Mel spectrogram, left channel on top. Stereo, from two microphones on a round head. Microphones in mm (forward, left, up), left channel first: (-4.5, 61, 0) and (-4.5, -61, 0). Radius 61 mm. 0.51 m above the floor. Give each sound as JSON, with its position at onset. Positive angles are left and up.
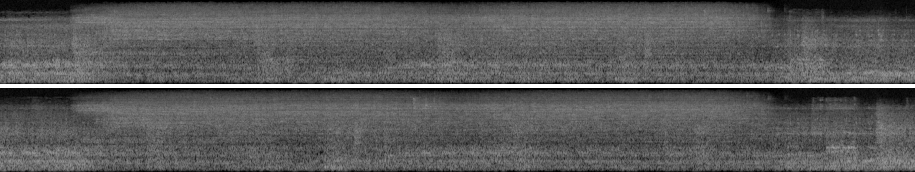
{"t": 0.7, "sound": "a running tap", "side_deg": 45, "distance_m": 2.5}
